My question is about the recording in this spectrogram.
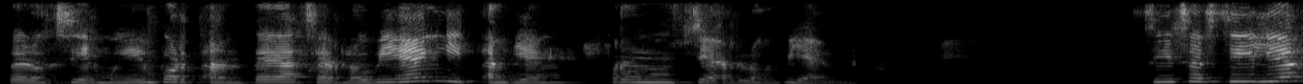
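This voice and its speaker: A woman with a Venezuelan accent gives an online Spanish class, her fairly high, sharp-toned voice moving a little slowly. She explains with patience and makes sure the students keep up, heard through a computer mic on a video call with muffled audio.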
